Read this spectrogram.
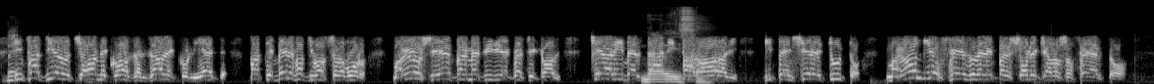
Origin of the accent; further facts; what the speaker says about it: Bergamo, Lombardy, Italy; Io sono bergamasco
